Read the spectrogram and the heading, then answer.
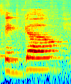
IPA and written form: ˌbɪg̚ ˈgɜːl (big girl)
